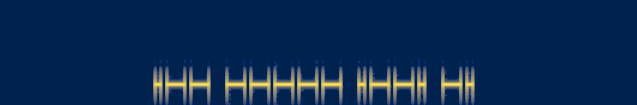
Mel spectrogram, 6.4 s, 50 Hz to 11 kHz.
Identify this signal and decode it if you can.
Morse code, heard as a keyed tone, about 21 wpm, 700 Hz. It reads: W0PN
